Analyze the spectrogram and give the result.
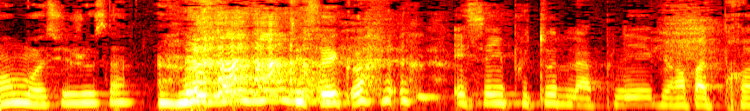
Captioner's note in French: rires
